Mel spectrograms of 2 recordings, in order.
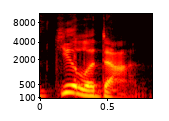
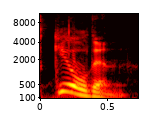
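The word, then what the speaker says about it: Galldrian: He says Gillidan. There is no vowel between the L and D. It's Gildan or Gildan.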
